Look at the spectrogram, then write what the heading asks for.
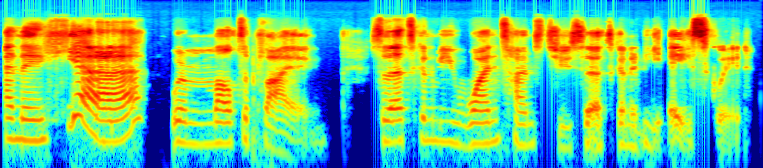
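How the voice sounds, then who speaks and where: A woman's voice: mid-range voice, moderate pace, fairly bright tone, no room sound, low-quality recording. A woman teaching a live online maths lesson, playful and teasing, walking through each step.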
